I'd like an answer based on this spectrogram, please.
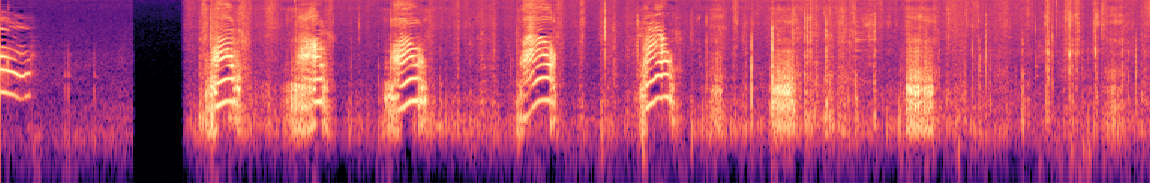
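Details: Domestic cat meowing in a long run of cat calls: after a brief early mew and near-silence, six arched, harmonic-rich meows follow about every one to one and a half seconds, the last ones duller and more muffled.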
